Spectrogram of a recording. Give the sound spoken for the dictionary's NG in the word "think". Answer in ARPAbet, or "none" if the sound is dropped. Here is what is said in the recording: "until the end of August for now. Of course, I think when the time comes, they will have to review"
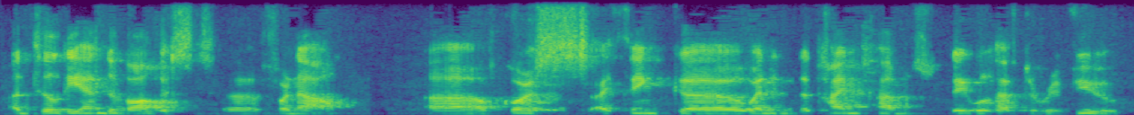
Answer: NG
